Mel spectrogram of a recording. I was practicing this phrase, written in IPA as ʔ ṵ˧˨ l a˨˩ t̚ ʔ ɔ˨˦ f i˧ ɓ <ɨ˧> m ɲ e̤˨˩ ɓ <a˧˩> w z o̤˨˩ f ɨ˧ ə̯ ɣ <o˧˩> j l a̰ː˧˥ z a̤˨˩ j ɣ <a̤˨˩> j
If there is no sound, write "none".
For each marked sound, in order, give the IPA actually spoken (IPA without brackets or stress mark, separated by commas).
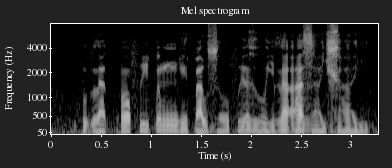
ə˧, a˧˩, u˧˩, a̤˨˩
